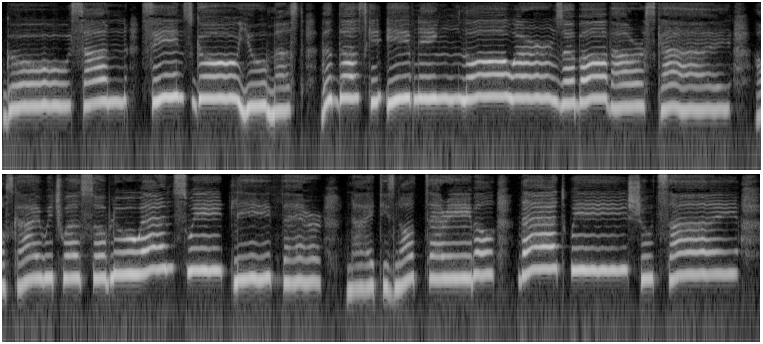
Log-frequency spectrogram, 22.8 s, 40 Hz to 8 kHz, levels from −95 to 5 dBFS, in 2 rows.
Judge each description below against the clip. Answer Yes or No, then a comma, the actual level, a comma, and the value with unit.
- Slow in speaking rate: Yes, slow, 80 wpm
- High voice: Yes, very high, 335 Hz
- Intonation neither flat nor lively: Yes, average, 4.6 semitones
